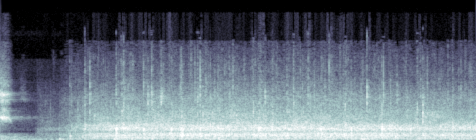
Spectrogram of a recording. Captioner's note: audience applauding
